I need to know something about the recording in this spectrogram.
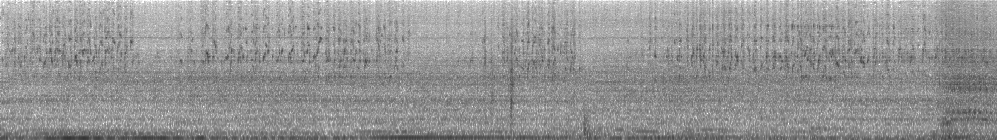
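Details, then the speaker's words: Hyundai Tucson at idle with clutch pedal pressed: hissing, squealing bearing whir, started three to four days earlier; clutch release bearing suspected, not confirmed, before gearbox removal. "Pode instalar no carro ele ligou ela e ele vai pisar no pedal de embreagem que vai acompanhar aqui para ver o ruídos vai fazer pegar logo"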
